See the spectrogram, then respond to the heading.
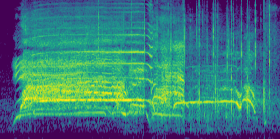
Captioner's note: audience cheering and applauding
